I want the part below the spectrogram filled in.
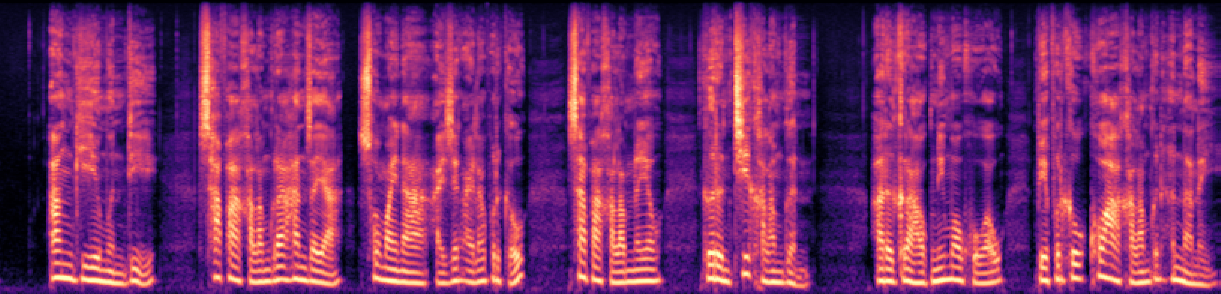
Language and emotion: Bodo, fearful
